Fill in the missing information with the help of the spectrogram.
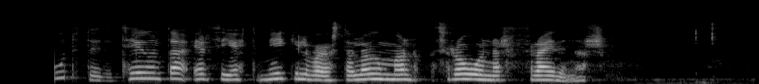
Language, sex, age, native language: Icelandic, female, 30-39, Icelandic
